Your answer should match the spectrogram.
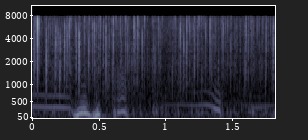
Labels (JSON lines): {"label": "biophony, cascading saw", "recorder": "SoundTrap 600 or HydroMoth"}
